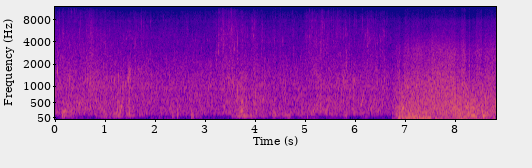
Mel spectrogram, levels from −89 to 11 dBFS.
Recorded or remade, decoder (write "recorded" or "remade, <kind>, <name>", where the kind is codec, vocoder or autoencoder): recorded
